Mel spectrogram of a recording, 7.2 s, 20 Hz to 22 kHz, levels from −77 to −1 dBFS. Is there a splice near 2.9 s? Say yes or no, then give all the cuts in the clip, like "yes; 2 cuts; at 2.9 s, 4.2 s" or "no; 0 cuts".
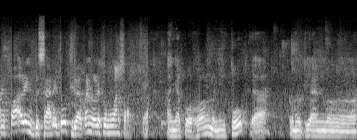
yes; 1 cut; at 2.9 s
